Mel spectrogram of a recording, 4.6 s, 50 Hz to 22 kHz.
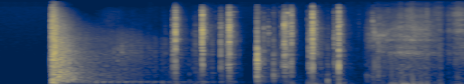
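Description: A single loud, sharp rifle shot from a Spanish Mauser model 1893, close by, ringing out with a decaying tail, followed by a rapid series of metallic clicks and clatter from working the bolt.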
